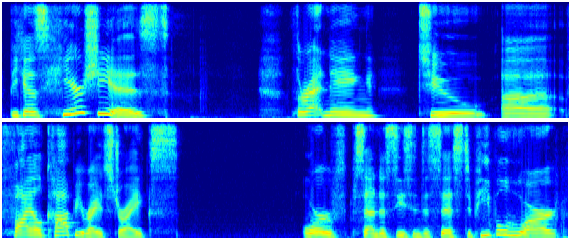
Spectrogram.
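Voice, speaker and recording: American woman streaming, chatty and blunt, swears a bit, medium pitched voice, casual hot takes. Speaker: live stream host reacting to clips. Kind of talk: casual opinionated livestream commentary.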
